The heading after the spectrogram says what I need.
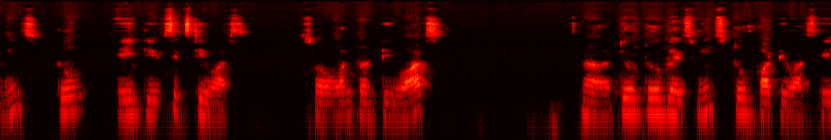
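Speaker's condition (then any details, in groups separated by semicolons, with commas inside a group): No condition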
